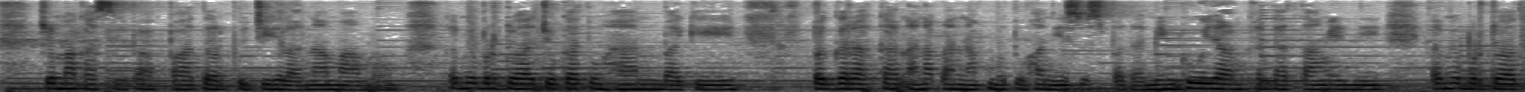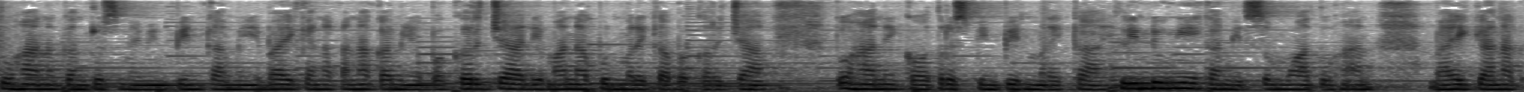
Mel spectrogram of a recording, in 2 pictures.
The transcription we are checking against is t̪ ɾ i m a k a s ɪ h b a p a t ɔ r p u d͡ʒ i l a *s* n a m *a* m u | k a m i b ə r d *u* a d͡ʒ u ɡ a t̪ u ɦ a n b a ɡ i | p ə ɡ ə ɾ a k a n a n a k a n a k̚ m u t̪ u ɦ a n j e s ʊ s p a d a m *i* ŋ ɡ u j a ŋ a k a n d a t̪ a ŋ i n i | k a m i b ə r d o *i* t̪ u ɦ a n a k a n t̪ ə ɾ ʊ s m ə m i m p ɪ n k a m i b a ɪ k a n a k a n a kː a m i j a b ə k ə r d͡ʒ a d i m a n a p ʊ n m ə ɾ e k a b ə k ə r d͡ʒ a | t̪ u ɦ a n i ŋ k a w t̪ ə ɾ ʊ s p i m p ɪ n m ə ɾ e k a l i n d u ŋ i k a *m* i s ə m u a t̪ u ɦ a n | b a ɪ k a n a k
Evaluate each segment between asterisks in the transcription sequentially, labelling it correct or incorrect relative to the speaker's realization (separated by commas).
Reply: incorrect, correct, incorrect, correct, incorrect, correct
